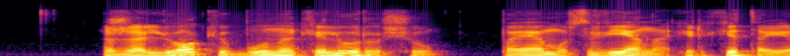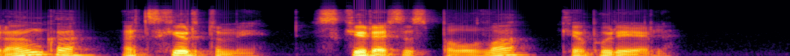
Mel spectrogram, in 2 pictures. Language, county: Lithuanian, Šiauliai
